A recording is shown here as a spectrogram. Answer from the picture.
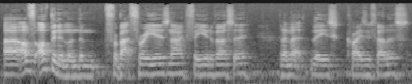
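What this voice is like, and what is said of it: Birmingham accent. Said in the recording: “I'm from Birmingham, as you can probably tell from the accent.”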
